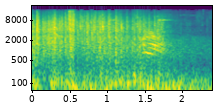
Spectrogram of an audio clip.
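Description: Rapid gunfire in Modern Warfare, a loud, dense stream of automatic shots that fades near the end, with faint voices underneath.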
